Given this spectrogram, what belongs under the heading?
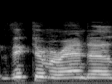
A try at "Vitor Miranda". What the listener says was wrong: Isn't that Vitor Miranda, not Victor?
